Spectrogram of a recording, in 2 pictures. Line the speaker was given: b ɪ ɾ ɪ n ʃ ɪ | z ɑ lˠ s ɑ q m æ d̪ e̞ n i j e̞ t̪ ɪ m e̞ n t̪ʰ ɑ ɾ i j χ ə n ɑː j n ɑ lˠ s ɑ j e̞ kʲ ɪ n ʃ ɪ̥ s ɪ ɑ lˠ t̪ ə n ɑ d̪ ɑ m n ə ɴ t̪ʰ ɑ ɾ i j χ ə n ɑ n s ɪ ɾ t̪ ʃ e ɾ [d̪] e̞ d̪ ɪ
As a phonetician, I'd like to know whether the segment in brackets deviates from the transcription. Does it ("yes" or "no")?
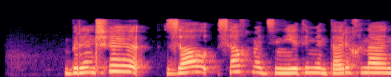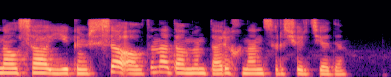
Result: yes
